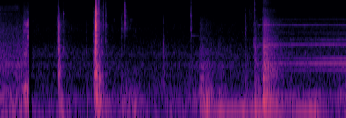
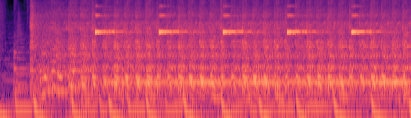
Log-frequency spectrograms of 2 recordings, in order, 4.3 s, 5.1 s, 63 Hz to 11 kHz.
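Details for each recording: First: Porsche 986 Boxster S, 48,000 miles, sat in a barn 3.5 years, fuel pump just refitted: key and switch clicks, then low even hum with faint whine as the pump primes normally. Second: Porsche 986 Boxster S, about 48,000 miles, barn-stored 3.5 years, gauge on the fuel rail expecting 3–3.5 bar: even cranking for about six seconds with steady compression beats but no firing; zero fuel pressure, pump not delivering.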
